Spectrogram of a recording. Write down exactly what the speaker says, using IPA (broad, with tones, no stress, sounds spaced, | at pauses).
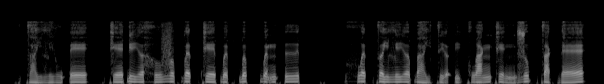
t̪ a̤˨˩ j l i̤˨˩ w ʔ e˧ | k e˨˦ ɗ i˧ ə̯ h u˨˦ v ə˦˥ p̚ l ə˦˥ t̚ k e˧ ɓ ə˨˩ t̚ ɓ ə˦˥ p̚ ɓ ə̰˧˥ n ʔ ɨ˦˥ t̚ | h w ə˦˥ t̚ t̪ ə˧ j l i˧ ə̯ ɓ a̤˨˩ j t̪ ḭ˧˨ ə̯ ʔ ḭ˧˨ k w a˨˦ ŋ k e˧˩ ŋ z u˦˥ p̚ t̪ a˨˩ k̚ z ɛ˨˦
